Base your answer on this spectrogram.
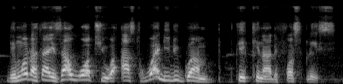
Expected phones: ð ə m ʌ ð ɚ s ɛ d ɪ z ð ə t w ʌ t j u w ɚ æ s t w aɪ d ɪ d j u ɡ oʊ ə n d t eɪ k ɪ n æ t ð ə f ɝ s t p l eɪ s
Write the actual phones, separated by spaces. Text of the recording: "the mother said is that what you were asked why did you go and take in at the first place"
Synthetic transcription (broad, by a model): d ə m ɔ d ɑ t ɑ ɪ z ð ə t w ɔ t j u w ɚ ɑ s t w aɪ d ɪ d j u ɡ oʊ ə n t eɪ k ɪ n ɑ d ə f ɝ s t p l eɪ s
